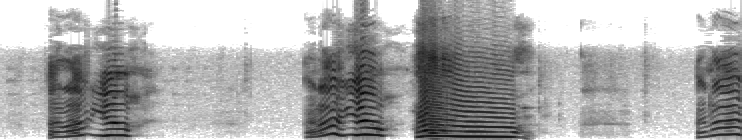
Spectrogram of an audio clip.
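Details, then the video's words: A Redbone Coonhound howls indoors in short, wavering bouts. Each is tonal and rich in overtones and lasts about a second. A longer, steadier howl comes near the middle, with silent gaps between the bouts. "My red bone hound howling"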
